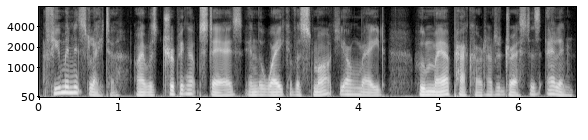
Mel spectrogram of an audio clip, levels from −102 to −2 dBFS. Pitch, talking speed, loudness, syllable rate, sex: 110 Hz, 215 wpm, -17 LUFS, 5.3 syllables/s, male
